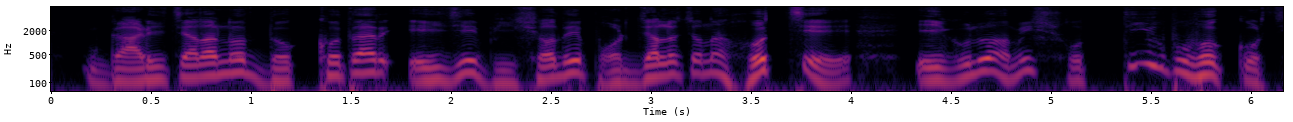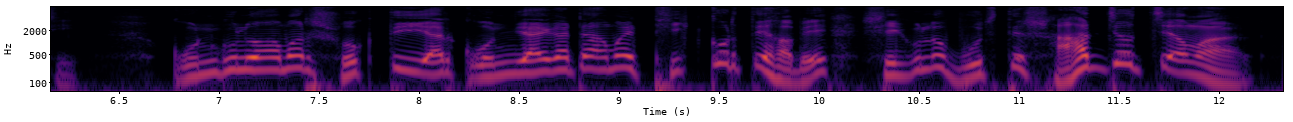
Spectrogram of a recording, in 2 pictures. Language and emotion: Bengali, happy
